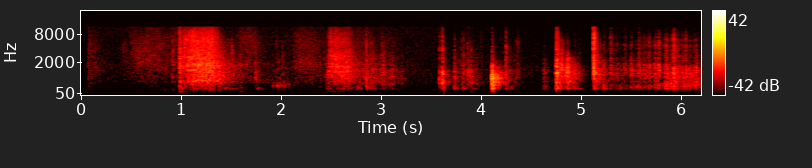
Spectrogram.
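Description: Thin plastic of a large water bottle being rubbed and cut with a small knife: two short scraping swishes, then several sharp crackling clicks as the blade works into the plastic wall.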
